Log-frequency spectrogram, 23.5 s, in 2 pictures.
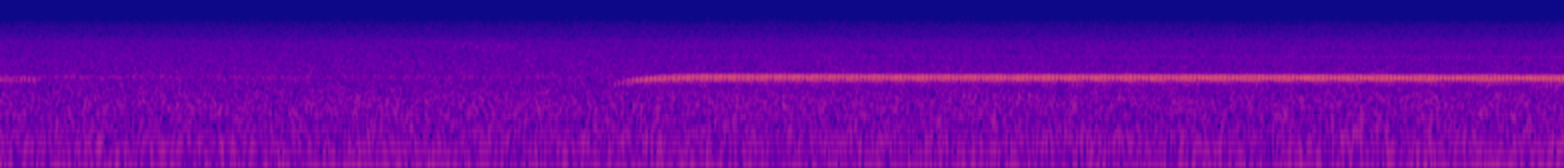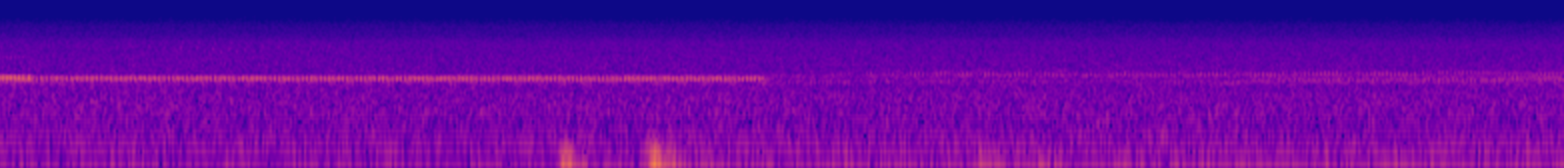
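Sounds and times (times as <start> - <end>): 
tree frog trilling: 0.0 - 0.3, 4.6 - 17.6, 18.3 - 23.4
faint low thumps: 15.9 - 17.1.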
